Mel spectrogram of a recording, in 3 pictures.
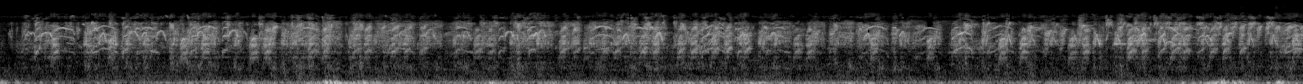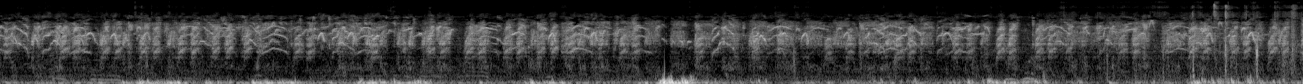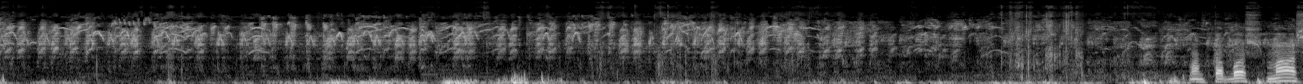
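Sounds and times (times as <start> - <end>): small birds chirping: 0.0 - 39.0.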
